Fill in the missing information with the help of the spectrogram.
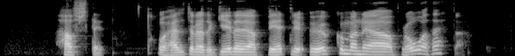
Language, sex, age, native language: Icelandic, male, 18-19, Icelandic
